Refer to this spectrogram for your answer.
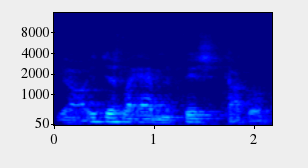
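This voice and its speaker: A man's voice: fairly low pitch, normal speed, mellow. Laid-back young man, very echoey room. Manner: laid-back, slangy, talks while eating. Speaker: vlog co-host. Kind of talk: casual chat over a meal. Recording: very echoey room, faint noise.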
